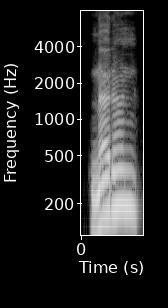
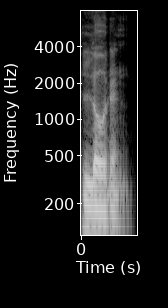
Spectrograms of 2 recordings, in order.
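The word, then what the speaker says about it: Naren: by his premonistic name naran but with his bihari accent he pronounced it loren sri rama krishna lived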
